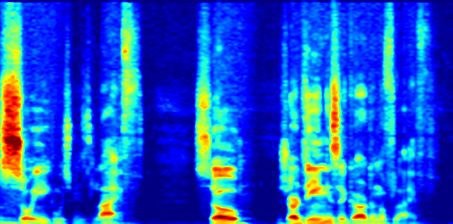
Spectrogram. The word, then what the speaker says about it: Zardin: you are the founder of is it pronounced Jardin it's pronounced Jardine Jardine yes sir and that is is that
